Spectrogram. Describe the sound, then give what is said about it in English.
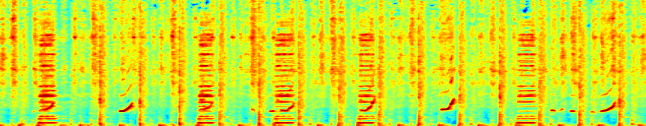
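A pet bird whistles in a house in short, repeated bursts, some rising chirps, about once a second, over a steady background hum and household noise. “You got a bird in the house? Get it whistle.”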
